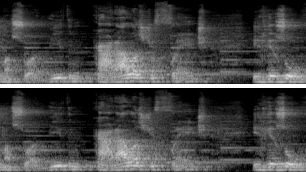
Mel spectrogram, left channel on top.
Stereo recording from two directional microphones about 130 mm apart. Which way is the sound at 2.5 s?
10° right (ahead or behind).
